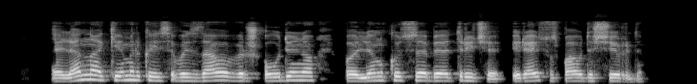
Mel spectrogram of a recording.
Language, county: Lithuanian, Klaipėda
